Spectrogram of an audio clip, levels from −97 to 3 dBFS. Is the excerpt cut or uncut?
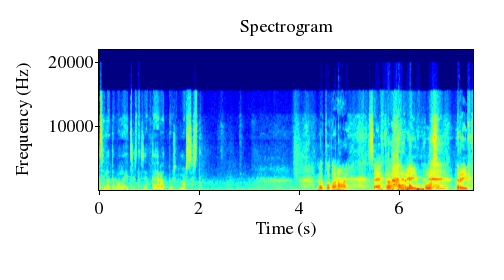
uncut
